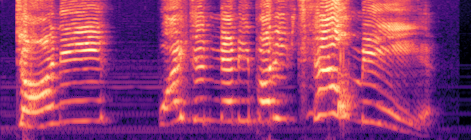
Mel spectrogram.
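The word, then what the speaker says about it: Dani: Wait a minute, his first name is supposed to be pronounced like Donnie?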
